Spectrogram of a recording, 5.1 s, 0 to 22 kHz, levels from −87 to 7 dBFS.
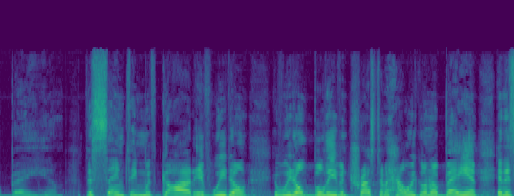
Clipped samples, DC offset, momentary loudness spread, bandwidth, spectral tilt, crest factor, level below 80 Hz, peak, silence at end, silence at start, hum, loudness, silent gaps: under 0.1%; under 0.1%; 13 LU; 16.5 kHz; -4 dB/octave; 16 dB; -72 dBFS; -8 dBFS; 0 s; 0 s; none; -24 LUFS; none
